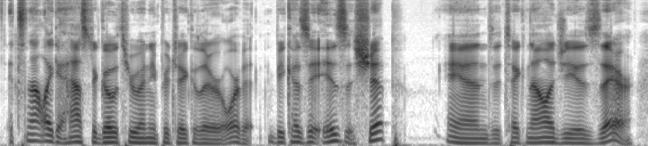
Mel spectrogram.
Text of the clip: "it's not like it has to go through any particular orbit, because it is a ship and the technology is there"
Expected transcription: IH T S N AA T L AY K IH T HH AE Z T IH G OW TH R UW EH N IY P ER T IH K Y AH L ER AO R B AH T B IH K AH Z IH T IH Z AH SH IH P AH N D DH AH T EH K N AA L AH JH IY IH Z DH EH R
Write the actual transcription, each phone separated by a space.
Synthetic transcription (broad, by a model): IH T S N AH T L AY K IH T HH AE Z T IH G OW TH R UW EH N IY P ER T IH K Y L ER AO R B AH T B IH K AH Z IH T IH Z AH SH IH P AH N DH AH T EH K N AA L AH JH IY IH Z DH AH R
